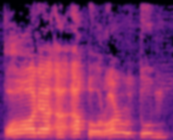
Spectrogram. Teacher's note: قاف میں قلقلہ کیجئے اور یہ را کو پر کیجئے، دونوں را کو پر کریں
